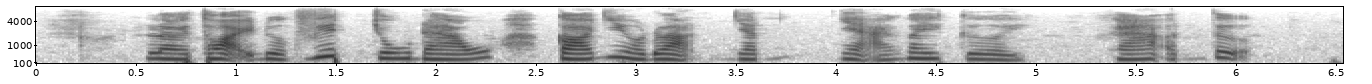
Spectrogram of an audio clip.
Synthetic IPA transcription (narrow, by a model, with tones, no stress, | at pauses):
ləː˨˩jt̪ʰwa̰ː˧˨jɗɨ˨˩ək̚vi˦˥ət̚t͡ɕu˧ɗaː˨˦wkɔ˨˦ɲi˨˩əwɗwa̰ː˧˨nɲə˨˦n | ɲa̰ː˧˩ɣə˧jkɨ˨˩əj | xaː˨˦ʔə˨˦nt̪ɨ̰˧˨əŋ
